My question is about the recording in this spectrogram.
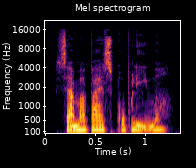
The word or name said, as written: samarbejdsproblemer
